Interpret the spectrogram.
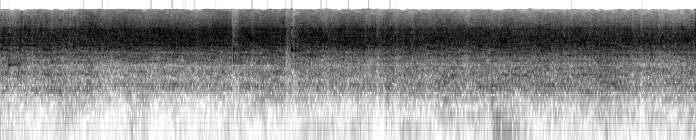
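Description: Garlic-ginger and green chilli paste sizzling in hot oil as a metal ladle stirs it in an aluminium pot: a loud, steady hiss.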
